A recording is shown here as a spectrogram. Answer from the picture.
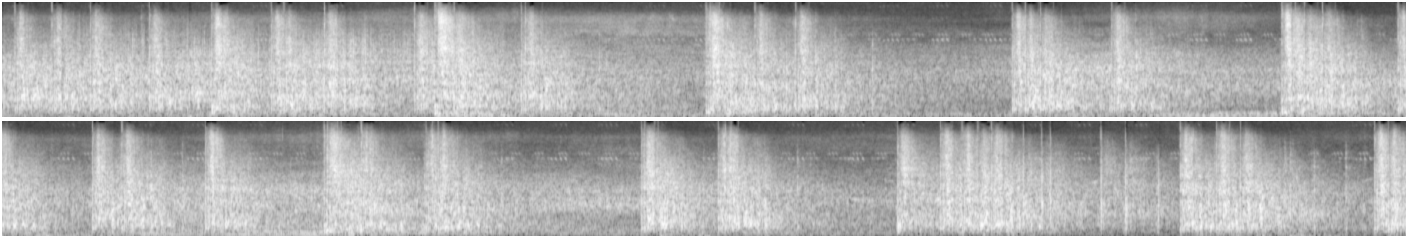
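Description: Fireworks display: aerial shells bursting one after another over steady crackling, with only short lulls every few seconds.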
